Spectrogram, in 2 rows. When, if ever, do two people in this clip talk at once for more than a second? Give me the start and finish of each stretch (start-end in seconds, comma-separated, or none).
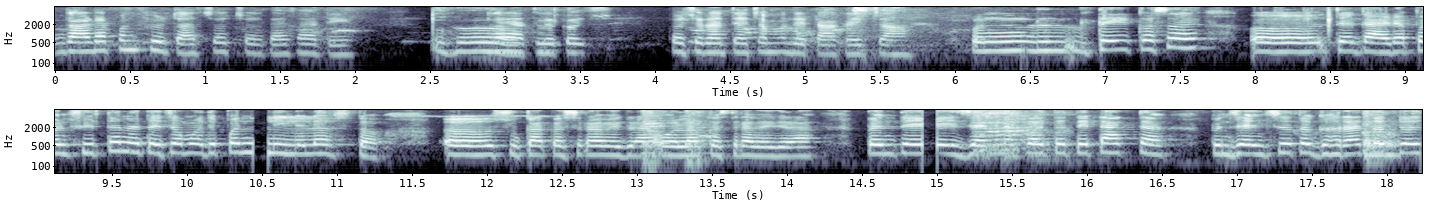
none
